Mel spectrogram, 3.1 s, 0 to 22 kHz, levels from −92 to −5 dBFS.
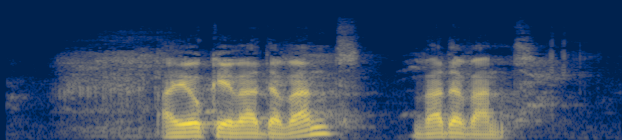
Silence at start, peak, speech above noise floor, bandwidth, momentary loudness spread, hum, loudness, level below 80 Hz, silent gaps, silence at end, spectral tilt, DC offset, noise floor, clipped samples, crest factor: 0.55 s; -2 dBFS; 30 dB; 7 kHz; 23 LU; none; -19 LUFS; -56 dBFS; none; 0.45 s; -7 dB/octave; under 0.1%; -48 dBFS; under 0.1%; 18 dB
